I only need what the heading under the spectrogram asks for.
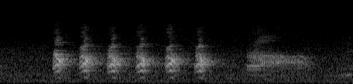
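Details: Crow that flew into a Humboldt penguin enclosure, calling persistently toward the penguins: six quick hoarse caws in a steady run, then one longer drawn-out rasping note.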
